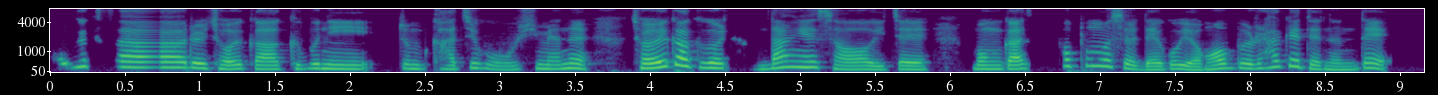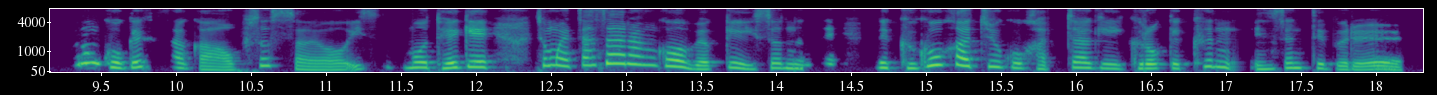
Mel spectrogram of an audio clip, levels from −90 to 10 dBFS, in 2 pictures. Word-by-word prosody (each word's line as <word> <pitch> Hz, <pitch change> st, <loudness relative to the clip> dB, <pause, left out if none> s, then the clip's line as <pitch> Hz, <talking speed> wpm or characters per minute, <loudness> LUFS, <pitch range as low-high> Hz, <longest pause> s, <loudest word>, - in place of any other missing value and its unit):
고객사를 255 Hz, -2 st, +2 dB
저희가 180 Hz, -2 st, 0 dB
그분이 185 Hz, 0 st, -2 dB
좀 195 Hz, -2 st, -4 dB
가지고 180 Hz, +1 st, -5 dB
오시면은 190 Hz, +5 st, -2 dB, 0.3 s
저희가 255 Hz, +10 st, +6 dB
그걸 230 Hz, -4 st, +3 dB, 0.2 s
담당해서 215 Hz, -6 st, 0 dB
이제 155 Hz, +1 st, -1 dB, 0.3 s
뭔가 180 Hz, 0 st, +2 dB, 0.3 s
퍼포먼스를 305 Hz, -, -2 dB
내고 155 Hz, +4 st, 0 dB
영업을 205 Hz, +8 st, +1 dB
하게 280 Hz, +5 st, 0 dB
되는데 175 Hz, +2 st, -2 dB, 0.4 s
그런 450 Hz, +2 st, +3 dB
고객사가 230 Hz, -, 0 dB
없었어요. 145 Hz, -, -4 dB
있으 175 Hz, -, -9 dB
뭐 245 Hz, +1 st, +3 dB
되게 250 Hz, +3 st, +3 dB, 0.3 s
정말 335 Hz, -2 st, +1 dB
자잘한 385 Hz, +2 st, +3 dB
거 300 Hz, -5 st, +5 dB
몇 165 Hz, -4 st, -1 dB
개 240 Hz, -, +1 dB
있었는데 205 Hz, +1 st, -3 dB, 0.2 s
근데 235 Hz, 0 st, 0 dB
그거 295 Hz, +13 st, +3 dB
가지고 315 Hz, -, +2 dB
갑자기 205 Hz, +2 st, -2 dB
그렇게 205 Hz, +1 st, +1 dB
큰 265 Hz, +3 st, -3 dB
인센티브를 170 Hz, -, -1 dB
215 Hz, 300 characters per minute, -20 LUFS, 180-260 Hz, 0.4 s, 저희가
